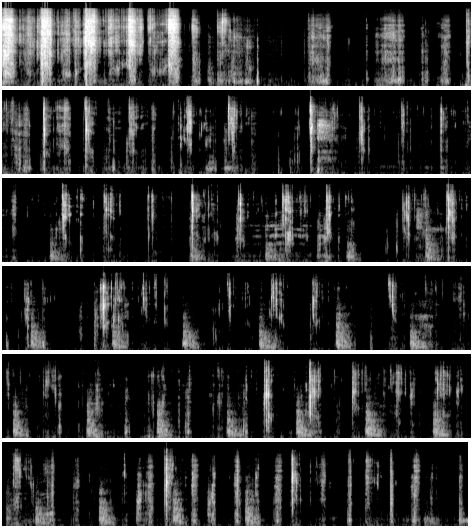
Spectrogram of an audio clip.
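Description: Close-miked crunching as a crisp fried papad is bitten into, loudest in the first two seconds or so. Then chewing, a steady run of sharp crunchy clicks at about two or three a second.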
